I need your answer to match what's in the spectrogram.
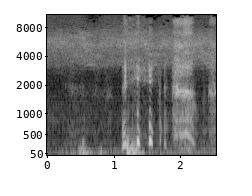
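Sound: cicadas buzzing loudly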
